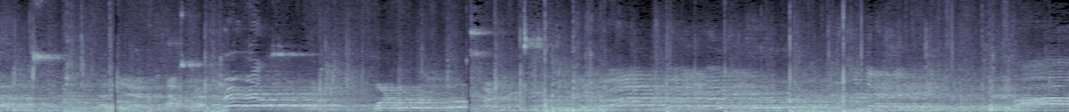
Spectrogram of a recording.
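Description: Live sound of an indoor basketball game: a ball being dribbled on a hardwood gym floor and players' voices calling out, echoing in the hall, with a few short high sneaker squeaks in the first few seconds.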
